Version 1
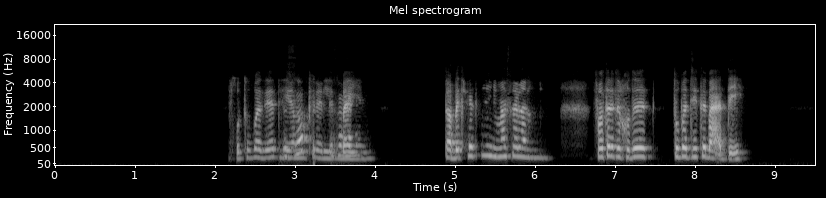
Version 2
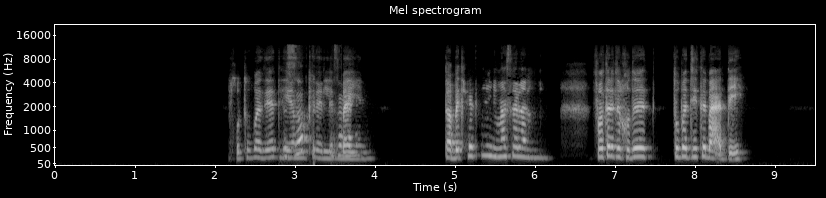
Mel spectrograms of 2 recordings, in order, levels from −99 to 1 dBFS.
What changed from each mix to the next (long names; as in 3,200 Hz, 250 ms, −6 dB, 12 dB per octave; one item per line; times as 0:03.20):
master: remove high-frequency loss of the air 440 metres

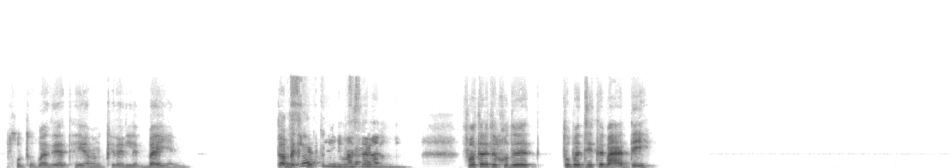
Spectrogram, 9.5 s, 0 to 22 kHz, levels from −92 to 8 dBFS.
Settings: first voice: entry −2.10 s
